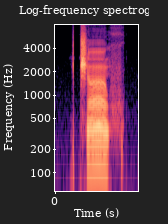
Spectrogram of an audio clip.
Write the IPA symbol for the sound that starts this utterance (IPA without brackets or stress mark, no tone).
t͡ʃ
